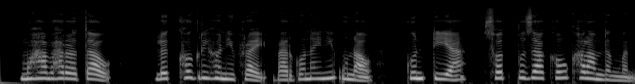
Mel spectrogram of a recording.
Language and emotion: Bodo, neutral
